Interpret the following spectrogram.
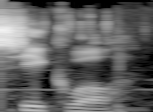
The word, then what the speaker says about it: SQL: Oh, I said SQL, and it's pronounced sequel.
